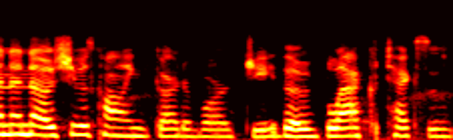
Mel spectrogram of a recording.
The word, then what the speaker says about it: Gardevoir: of guard of war Gardevoir Worley like who are ya like the the word noir but with a V it mm it sounds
